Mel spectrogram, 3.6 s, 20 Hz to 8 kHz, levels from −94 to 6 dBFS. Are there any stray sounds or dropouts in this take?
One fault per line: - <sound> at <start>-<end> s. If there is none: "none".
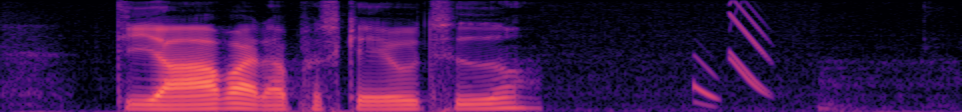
- chirp at 2.6-2.9 s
